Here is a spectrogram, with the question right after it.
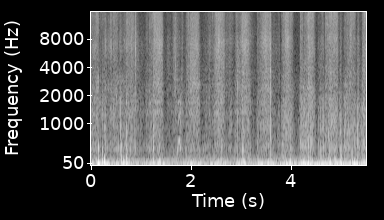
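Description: Fingertips tap a hollow, inflated Spalding Trail Blazers autographed leather basketball, producing soft, deep thumps with very short ring. Faint bright brushing swishes of skin on leather run between the taps in a steady, irregular rhythm.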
